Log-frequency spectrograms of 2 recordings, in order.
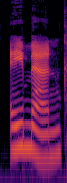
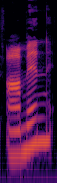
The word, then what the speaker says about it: Amen: His last name is Amen, kind of like, you know, church, Amen. But I think you pronounce it Amen, A-M-E-N.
